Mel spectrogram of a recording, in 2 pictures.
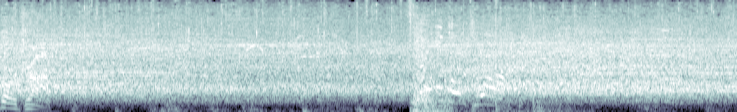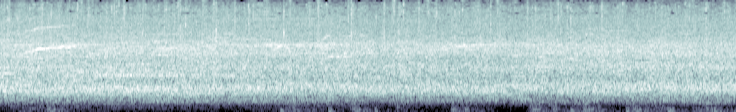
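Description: A large crowd roars and cheers steadily in an echoing arena.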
